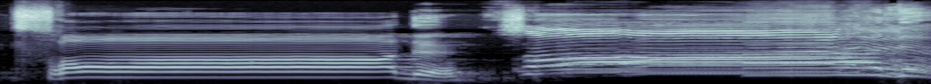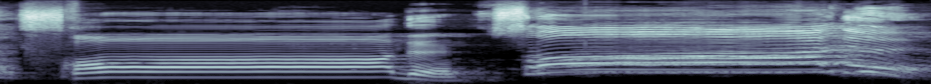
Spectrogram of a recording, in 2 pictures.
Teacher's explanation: صاد کو موٹا کرنا ہے اور دال میں آخر میں کلکلا بھی ہوگا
